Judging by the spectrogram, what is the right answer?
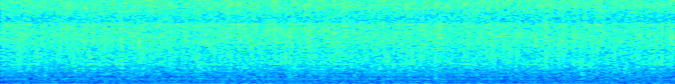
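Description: Steady rain pouring onto flat roofs, with the first small hailstones falling in it, heard as an even, continuous hiss.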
